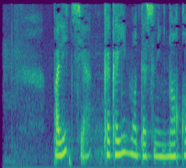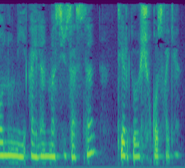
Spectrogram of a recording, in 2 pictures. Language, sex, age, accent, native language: Uzbek, female, 18-24, Farg'ona, Uzbek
